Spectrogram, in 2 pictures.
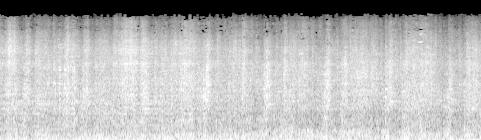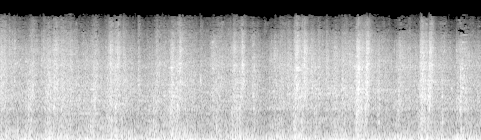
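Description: Freight cars of a long manifest freight train rolling past, a steady low rumble with wheels clacking over rail joints in an uneven stream of clicks.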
